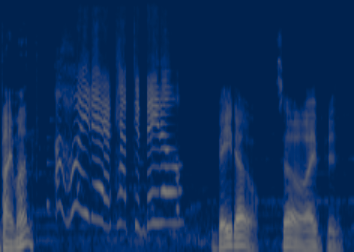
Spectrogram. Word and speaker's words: Beidou: Beidou. So, I've been pronouncing that completely wrong.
